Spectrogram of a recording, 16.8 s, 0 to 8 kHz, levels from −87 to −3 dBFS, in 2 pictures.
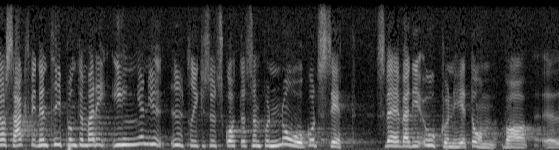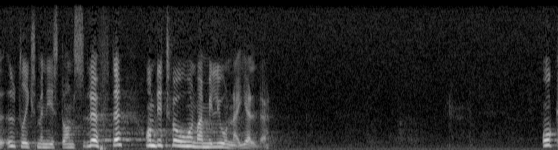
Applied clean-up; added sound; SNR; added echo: none; none; none; none.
